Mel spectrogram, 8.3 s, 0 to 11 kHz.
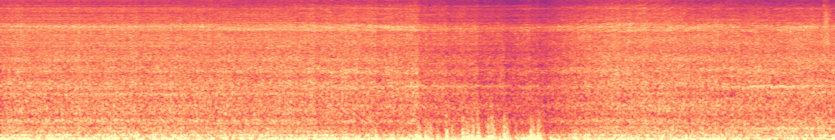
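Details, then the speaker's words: Continental Mark III big V8, carbureted, fires right up and idles with a deep, steady rumble after 32 years sitting, with one brief uneven patch; good oil pressure, slight power steering pump whine, fluid seemingly a little low. "She fires right up."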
